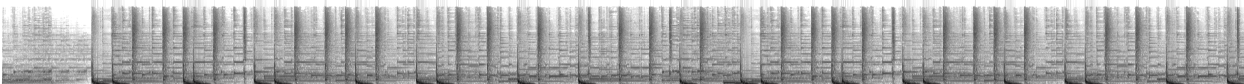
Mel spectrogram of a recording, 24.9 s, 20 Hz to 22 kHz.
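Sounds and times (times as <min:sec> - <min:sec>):
Turkish saz beat: 0:00.2 - 0:24.8.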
